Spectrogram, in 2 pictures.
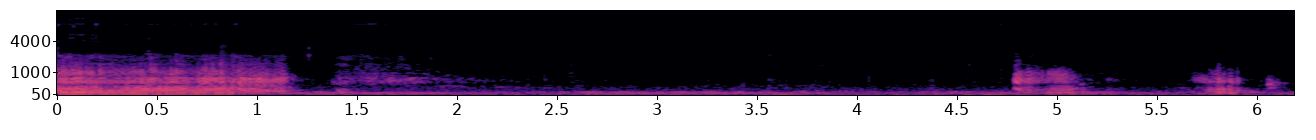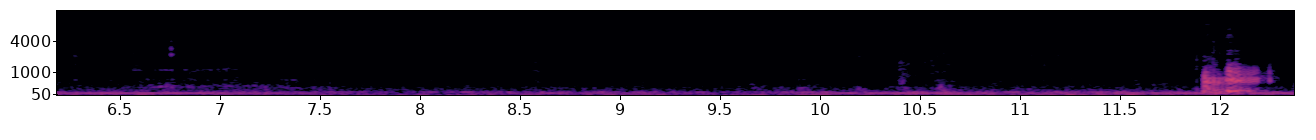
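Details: English bulldog asleep, snoring: a heavy rasping snore opens, then short snorts and snuffles at intervals of a few seconds over a steady low hum, ending with another brief snort.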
